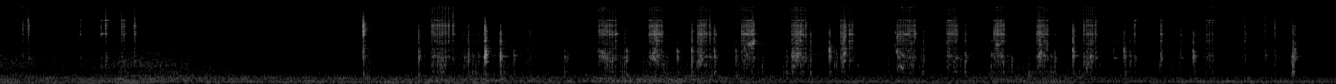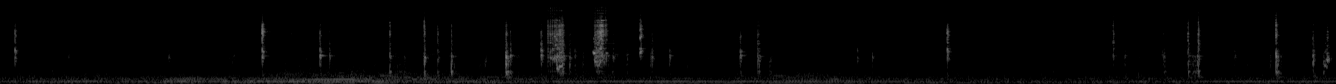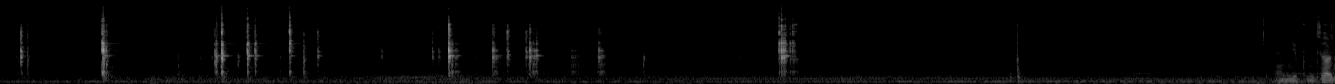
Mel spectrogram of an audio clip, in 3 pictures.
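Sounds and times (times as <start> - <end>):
wrench clicking and clinking: 4.2 - 5.2, 5.9 - 12.8.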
